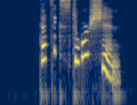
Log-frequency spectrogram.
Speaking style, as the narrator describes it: cried Lucy

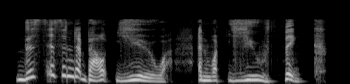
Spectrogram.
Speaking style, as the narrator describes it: Bree snapped

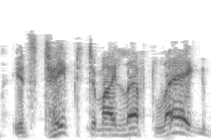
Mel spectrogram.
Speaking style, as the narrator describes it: Bassett cried

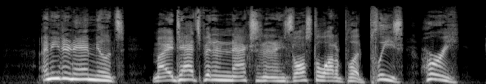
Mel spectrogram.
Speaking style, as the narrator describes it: cried

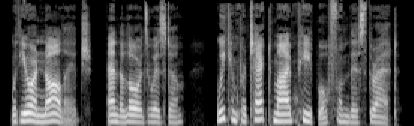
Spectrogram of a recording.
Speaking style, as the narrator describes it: he said solemnly

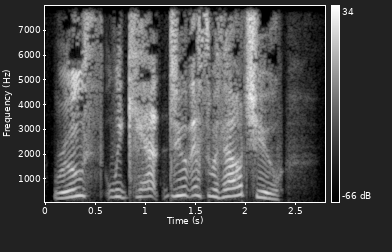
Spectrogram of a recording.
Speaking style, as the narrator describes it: groaned Lucy, heaving on the ropes

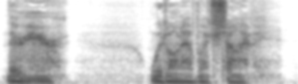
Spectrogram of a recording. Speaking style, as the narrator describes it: said Michael breathlessly

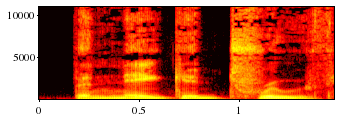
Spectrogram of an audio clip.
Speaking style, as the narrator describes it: hisses

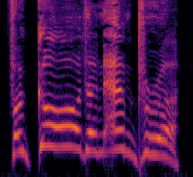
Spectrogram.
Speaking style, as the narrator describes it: the young man shouted

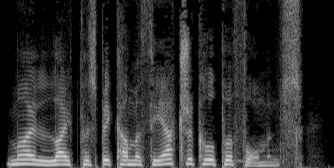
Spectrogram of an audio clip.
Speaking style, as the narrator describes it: Pasternak moaned

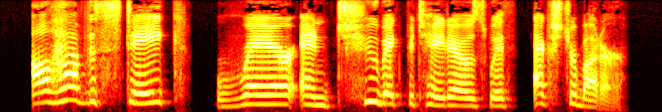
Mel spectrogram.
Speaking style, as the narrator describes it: Julie, she's practically shouting

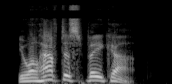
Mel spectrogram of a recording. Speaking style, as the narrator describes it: One of the judges called out

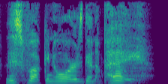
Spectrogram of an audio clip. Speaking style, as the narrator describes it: growled the leader, panting as he caught up

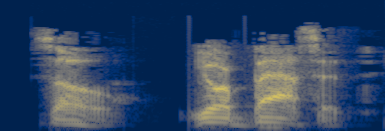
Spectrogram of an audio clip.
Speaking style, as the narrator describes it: he growled

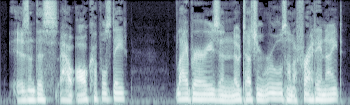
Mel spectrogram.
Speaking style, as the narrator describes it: chuckled Michael

